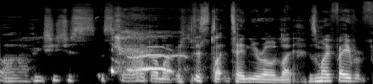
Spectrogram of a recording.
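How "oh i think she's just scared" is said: acted anxious voice, high and small. Recalling answering an angry man during a favorite film at age ten, retelling a nervous reply. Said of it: "getting quite nervous".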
